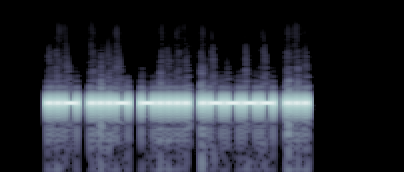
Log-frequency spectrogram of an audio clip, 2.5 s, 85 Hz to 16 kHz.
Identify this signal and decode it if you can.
Morse code, heard as a keyed tone, about 43 wpm, 700 Hz. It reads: UV61S
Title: Five Challenging Letter-Number Combinations 45wpm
